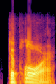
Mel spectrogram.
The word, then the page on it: deplore: American English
